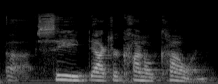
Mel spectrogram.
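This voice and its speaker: A woman lawyer putting formal, deliberate questions to a witness in a courtroom recording. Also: fairly low pitch, animated, husky. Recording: courtroom recording with faint hum and noise.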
